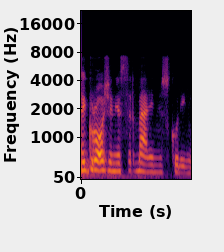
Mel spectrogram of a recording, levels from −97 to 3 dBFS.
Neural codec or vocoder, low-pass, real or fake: codec, 16 kHz, 0.9 kbps, LongCat-Audio-Codec; 7.2 kHz; fake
